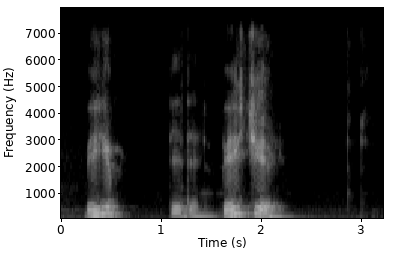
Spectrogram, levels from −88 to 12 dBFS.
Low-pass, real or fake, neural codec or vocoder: 7.2 kHz; fake; codec, 16 kHz, 8 kbps, FunCodec, trained on Chinese and English, 25 frames a second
